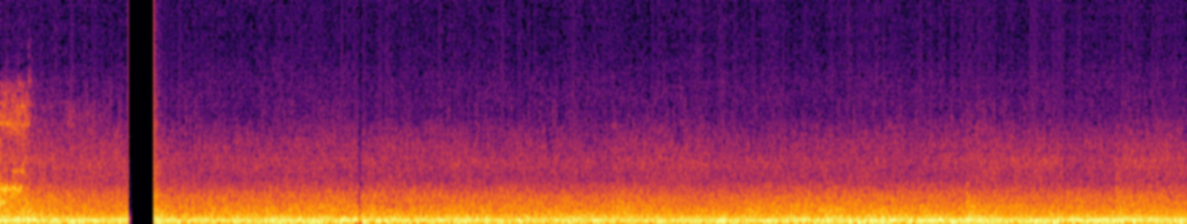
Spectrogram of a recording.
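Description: Steady, heavy wind roars and buffets the microphone throughout, with a brief dropout near the start.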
